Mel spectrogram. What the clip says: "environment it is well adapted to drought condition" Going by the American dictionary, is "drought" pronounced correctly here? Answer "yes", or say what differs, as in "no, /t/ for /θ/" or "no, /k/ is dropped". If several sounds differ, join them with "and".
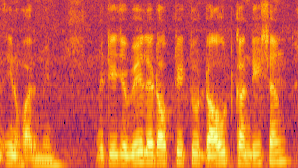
no, /ɹ/ is dropped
